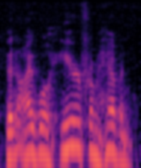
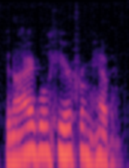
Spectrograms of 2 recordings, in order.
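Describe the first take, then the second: The two takes are said the same way.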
